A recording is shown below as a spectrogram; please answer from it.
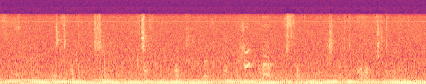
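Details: Basenji puppies three and a half weeks old, indoors; a few short, high, squeaky whimpers bunched near the middle, faint over a steady low hum with scattered clicks and rustles.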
